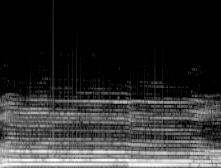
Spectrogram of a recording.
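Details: Ten-month-old pit bull puppy howling indoors to show he is unhappy: one long, steady, tonal howl, slightly falling at the end, held for over three seconds.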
